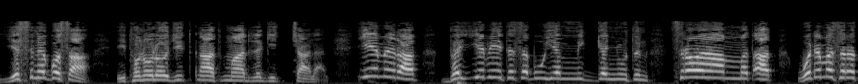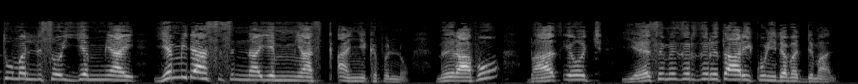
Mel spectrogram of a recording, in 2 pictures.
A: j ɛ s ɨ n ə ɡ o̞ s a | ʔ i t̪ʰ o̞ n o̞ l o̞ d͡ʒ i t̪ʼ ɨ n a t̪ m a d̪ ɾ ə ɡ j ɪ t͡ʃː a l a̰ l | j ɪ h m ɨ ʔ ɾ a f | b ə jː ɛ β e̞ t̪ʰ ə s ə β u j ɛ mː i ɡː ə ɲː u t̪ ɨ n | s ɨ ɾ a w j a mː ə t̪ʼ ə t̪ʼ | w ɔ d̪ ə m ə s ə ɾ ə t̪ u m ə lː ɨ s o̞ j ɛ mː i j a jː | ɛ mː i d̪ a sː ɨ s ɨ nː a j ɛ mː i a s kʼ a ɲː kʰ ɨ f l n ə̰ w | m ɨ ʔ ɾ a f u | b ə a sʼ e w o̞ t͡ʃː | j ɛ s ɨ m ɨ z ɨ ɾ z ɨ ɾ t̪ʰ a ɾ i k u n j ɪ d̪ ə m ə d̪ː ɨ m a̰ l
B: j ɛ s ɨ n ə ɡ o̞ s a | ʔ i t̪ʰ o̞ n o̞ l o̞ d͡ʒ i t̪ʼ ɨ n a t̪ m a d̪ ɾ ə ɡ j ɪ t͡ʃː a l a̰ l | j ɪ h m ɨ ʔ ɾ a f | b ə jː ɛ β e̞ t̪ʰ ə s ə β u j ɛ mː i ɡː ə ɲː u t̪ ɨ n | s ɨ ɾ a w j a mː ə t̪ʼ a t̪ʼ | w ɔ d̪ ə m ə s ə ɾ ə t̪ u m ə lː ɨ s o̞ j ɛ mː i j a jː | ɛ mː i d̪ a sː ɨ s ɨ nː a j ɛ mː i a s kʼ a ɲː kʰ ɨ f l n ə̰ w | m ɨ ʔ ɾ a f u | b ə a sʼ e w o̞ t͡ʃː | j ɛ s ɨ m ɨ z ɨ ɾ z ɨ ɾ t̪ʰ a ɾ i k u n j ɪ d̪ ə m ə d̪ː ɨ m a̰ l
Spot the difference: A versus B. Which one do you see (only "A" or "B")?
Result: B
